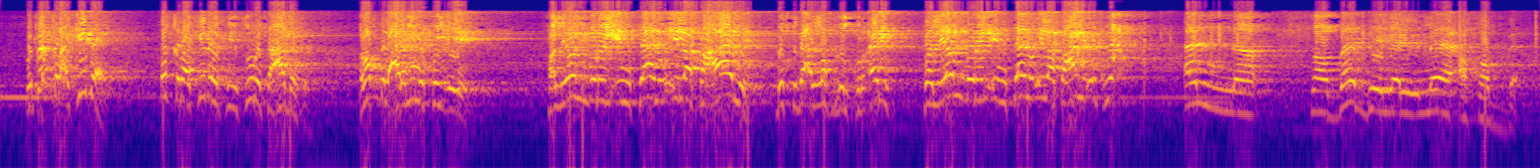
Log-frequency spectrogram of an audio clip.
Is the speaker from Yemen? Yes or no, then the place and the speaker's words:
no; Egypt; احنا مصريين اي ميه بتمشي معانا واي اكل بيمشي معانا،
